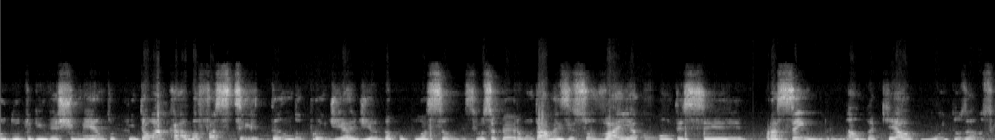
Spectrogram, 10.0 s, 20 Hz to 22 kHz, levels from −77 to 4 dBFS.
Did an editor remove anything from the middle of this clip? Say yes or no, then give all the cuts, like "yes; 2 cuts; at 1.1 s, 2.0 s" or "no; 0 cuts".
no; 0 cuts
